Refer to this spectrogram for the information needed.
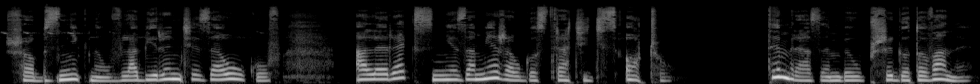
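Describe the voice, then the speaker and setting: Female storyteller for children's detective tales: unhurried, soft-toned, suspenseful, recorded dry. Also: medium pitch, no room sound.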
